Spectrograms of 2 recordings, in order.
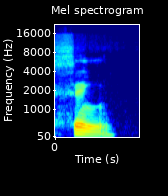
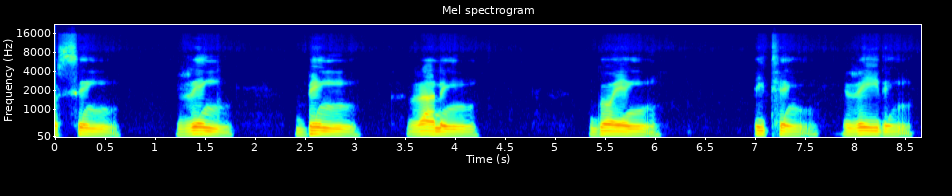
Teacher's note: Though sometimes some linguistics say that G is silent, but basically G is there, but because we pronounce the word through our nose, and we only hear the ng sound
